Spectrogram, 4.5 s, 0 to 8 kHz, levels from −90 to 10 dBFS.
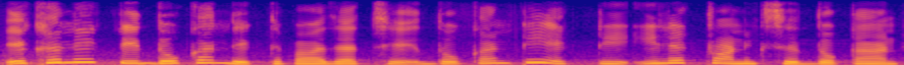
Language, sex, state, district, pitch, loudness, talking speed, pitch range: Bengali, female, Bihar, Katihar, 245 Hz, -14 LUFS, 145 wpm, 220-285 Hz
